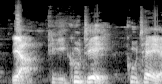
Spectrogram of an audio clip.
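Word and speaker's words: Coutee: It's just Corey Davis versus Kiki Cooter. Yeah, Kiki Kute. Kute, I think, is how he likes to pronounce it.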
